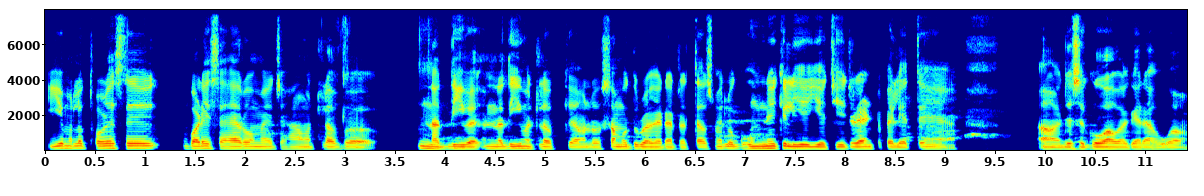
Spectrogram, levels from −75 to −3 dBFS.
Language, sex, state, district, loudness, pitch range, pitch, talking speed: Hindi, male, Uttar Pradesh, Gorakhpur, -20 LUFS, 105-125 Hz, 110 Hz, 180 wpm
